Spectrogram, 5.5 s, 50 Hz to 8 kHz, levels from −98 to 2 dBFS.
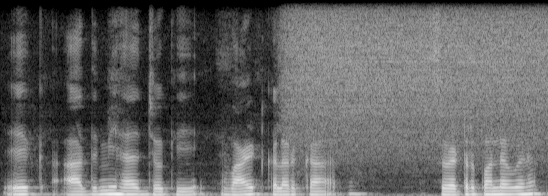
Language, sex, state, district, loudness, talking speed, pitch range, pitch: Hindi, male, Bihar, Patna, -16 LUFS, 130 wpm, 125-140 Hz, 135 Hz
